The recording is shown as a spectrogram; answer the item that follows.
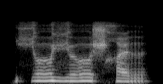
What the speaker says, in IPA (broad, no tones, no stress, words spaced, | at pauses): çɤ vʲɤːʃχɛr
